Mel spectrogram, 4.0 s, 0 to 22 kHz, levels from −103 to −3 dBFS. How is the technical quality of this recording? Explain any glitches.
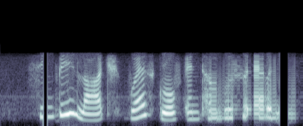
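Poor quality: the telephone-band G.711 sound is clear at first, but dropouts and a robotic stretch damage it.

Packet loss filled with silence: at 0.57 to 0.63 s (60 ms) and 3.72 to 3.84 s (120 ms), lost packets become hard-edged gaps, flat waveform and blank spectrogram columns.

Robotic sound from repeated short buffers: from 2.78 s to the end, the sound becomes a metallic 134 Hz buzz, likely from repeating a roughly 7.5 ms buffer while most real audio is skipped. It shows as evenly spaced spectrogram stripes.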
